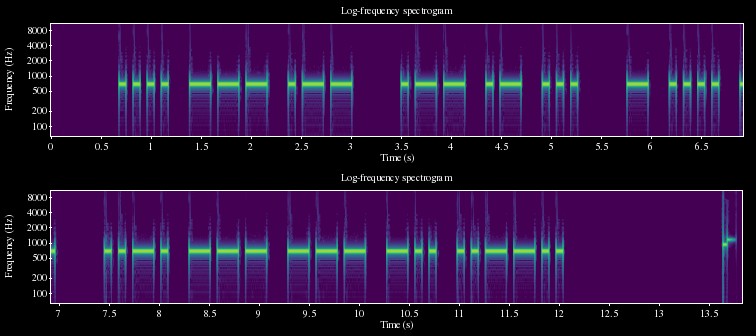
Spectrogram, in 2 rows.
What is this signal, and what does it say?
Morse code, heard as a keyed tone, about 17 wpm, 700 Hz. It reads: HOW WAS THE FOOD?
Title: Sentences from Top 1000 Words - Review Part 1 - 17wpm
